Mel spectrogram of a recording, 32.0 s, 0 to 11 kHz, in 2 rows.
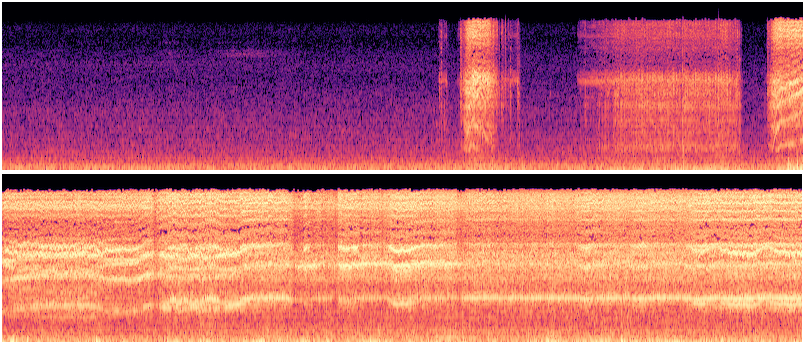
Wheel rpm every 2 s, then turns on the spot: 0, 0, 0, 0, 10, 0, 20, 30, 150, 180, 210, 230, 230, 230, 230, 220.
8-10 12-14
